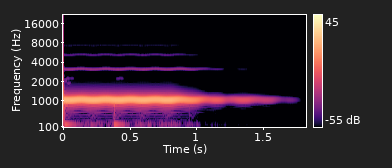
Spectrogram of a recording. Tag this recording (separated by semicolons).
multisample; basic-waveform; experimental; reaktor; triangle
